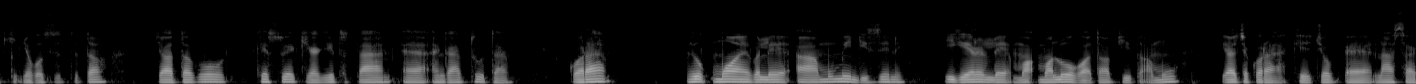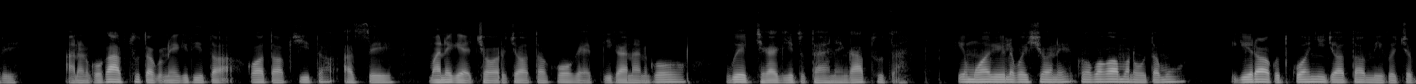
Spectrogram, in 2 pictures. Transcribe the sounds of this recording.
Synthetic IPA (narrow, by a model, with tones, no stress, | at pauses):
t͡ʃɲo˨ko˨si˨ti˨tɔ˦ | t͡ʃɔ˧tɔ˦ko˦ | ke˦swe˦kːɪ˨ka˨ki˦tʊ̥ta˦nɛe˦ŋɡa˦p̚tu˦ta˨ | ko˨ɾa˦ | o˦k̚mwɔ˦ɛ˦ko˦lea˨mu˦mi˦ndi˨s̬e˦ni | i˦ke˨˦ɾe˦lḛ˦mɔ˦lo˦kɔ˨tɔ˦p̚t͡ʃi˨tɔ̰˨a̰˨mu˦ | jɔ˦t͡ʃe˦koɾa˨ke˨t͡ʃo˦pɛ˨na˦sa˨ɾi˨ | a̰˨na˨nko˦ka˦p̚tu˦ta˨ku˨ne˨ki˦ti˦tɔ̰˨kɔ˦tɔ˦p̚t͡ʃi˦tɔ˦a˨se˦ | ma˨˦ne˦kɛ˨t͡ʃɔ˨ɾt͡ʃɔ˦tɔ˦ko˦kɛ˨ti˨kana˨nko˦ | ŋɡwe˦k̚t͡ʃe˨ka˧ki˦tu˨ta˨ne˨˦ŋɡa˦p̚tu˦ta˨ | ke˦m˦a˦ke˦le˦pɔ˦ʃɔ˦ne˦ko˦bɔ˦kɔ˦ma˦nu˨ta˦mu˦ | i˨ke˦ɾɔ˦ku˦tkwɔ˦ɲi˦t͡ʃɔ˦tɔ˦mi˨ko˨t͡ʃo˦p̚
